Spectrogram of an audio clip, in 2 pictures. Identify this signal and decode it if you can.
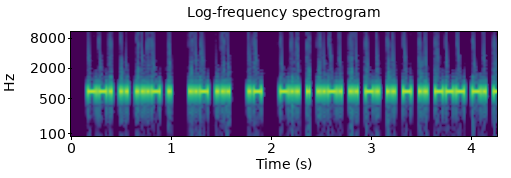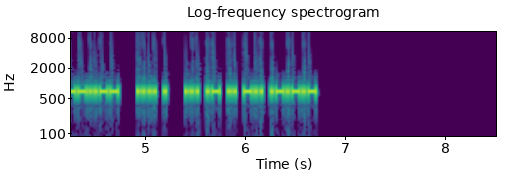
Morse code, heard as a keyed tone, about 46 wpm, 700 Hz. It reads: GIVE US A DEFINITION, HE SAID.
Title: Sentences from Top 1000 Words - Review Part 4 - 45wpm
